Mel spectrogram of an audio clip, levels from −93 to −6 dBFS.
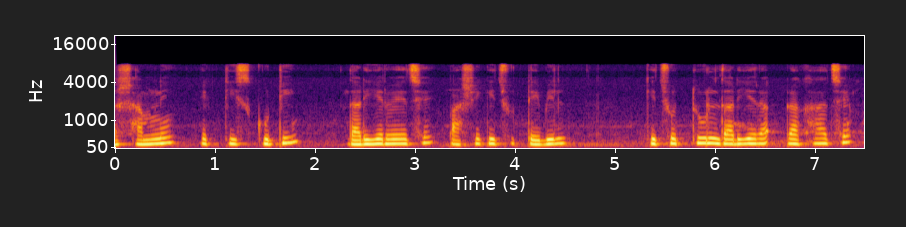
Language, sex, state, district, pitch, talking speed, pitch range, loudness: Bengali, male, West Bengal, Cooch Behar, 165 Hz, 110 wpm, 155-175 Hz, -15 LUFS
